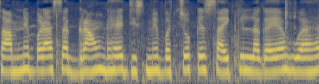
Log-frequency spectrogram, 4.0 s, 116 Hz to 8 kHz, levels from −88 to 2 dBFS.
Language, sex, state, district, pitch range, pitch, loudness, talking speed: Hindi, female, Jharkhand, Palamu, 220-235 Hz, 230 Hz, -14 LUFS, 180 wpm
